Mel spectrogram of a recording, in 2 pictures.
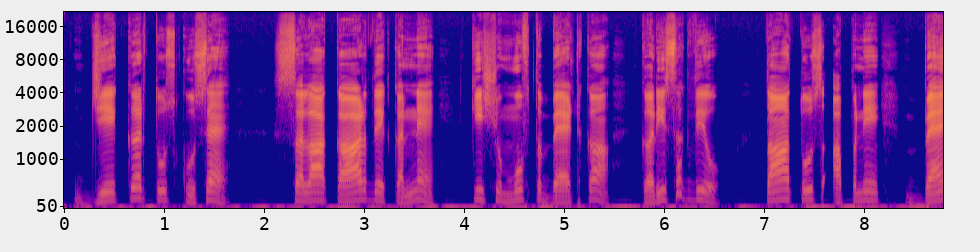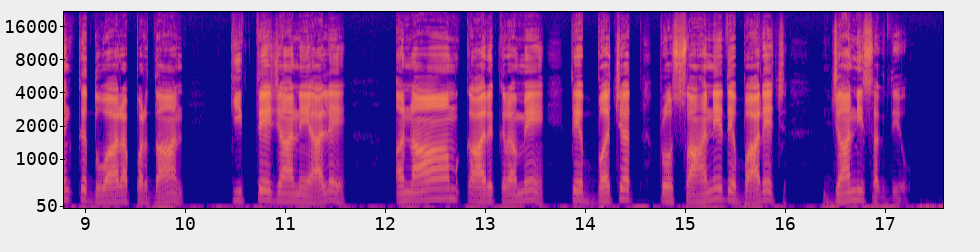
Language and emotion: Dogri, neutral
